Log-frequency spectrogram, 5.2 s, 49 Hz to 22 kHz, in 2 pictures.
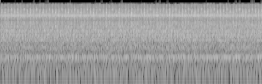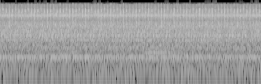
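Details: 2012 Hyundai Elantra, 72k miles, petrol, cold start via remote start: uneven, shaky rough idle after grinding/knocking noise on cold and cool startups, also under extra throttle uphill; starter and engine checked fine, cause unknown.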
